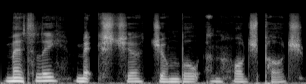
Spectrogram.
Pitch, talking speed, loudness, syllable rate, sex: 135 Hz, 115 wpm, -19 LUFS, 4.2 syllables/s, male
